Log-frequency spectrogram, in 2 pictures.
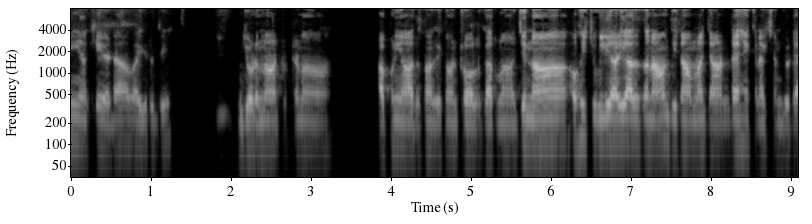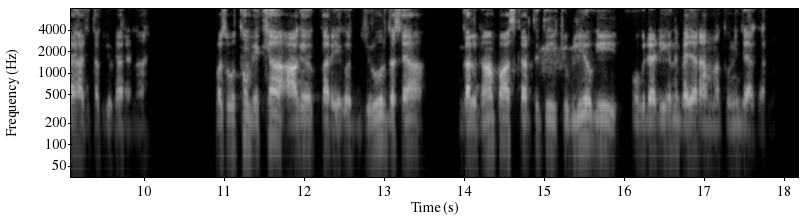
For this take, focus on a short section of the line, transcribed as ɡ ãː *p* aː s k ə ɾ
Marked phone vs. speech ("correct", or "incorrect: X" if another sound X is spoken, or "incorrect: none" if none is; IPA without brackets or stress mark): correct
